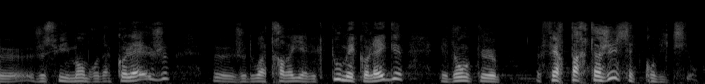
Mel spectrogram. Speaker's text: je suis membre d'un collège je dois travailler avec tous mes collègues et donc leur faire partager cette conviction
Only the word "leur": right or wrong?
wrong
